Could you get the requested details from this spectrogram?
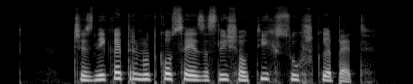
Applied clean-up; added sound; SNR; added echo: none; none; none; none.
